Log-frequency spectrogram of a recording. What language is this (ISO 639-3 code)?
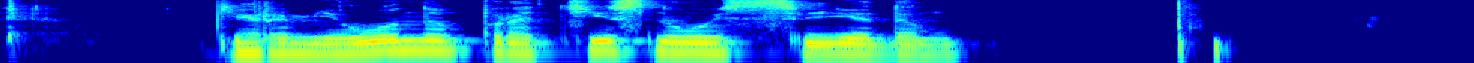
rus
